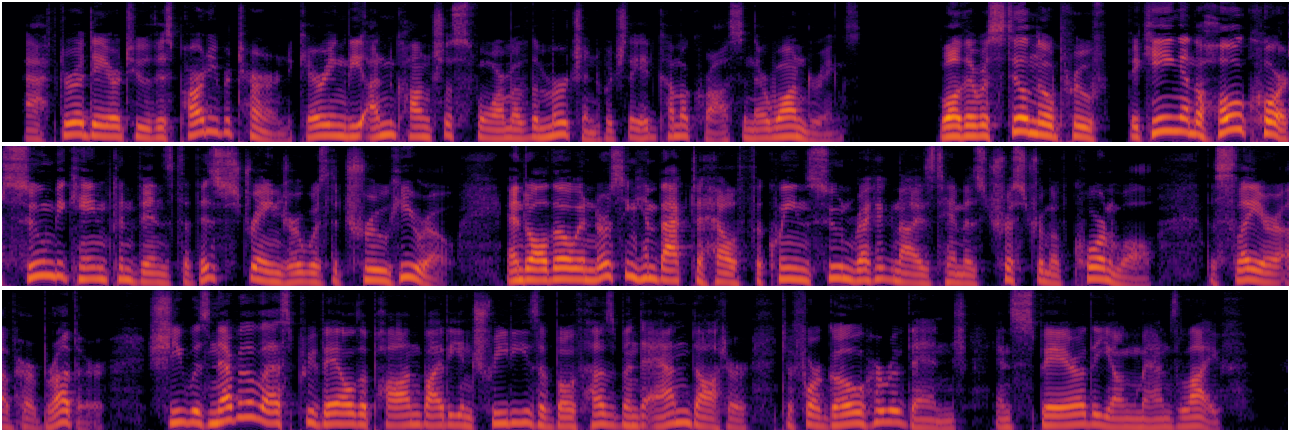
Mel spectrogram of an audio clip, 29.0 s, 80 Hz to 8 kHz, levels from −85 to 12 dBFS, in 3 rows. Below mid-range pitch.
No: medium, 165 Hz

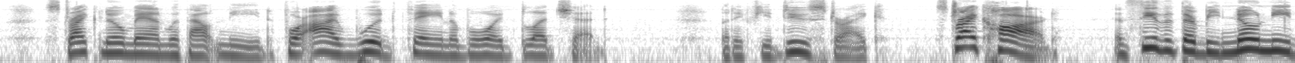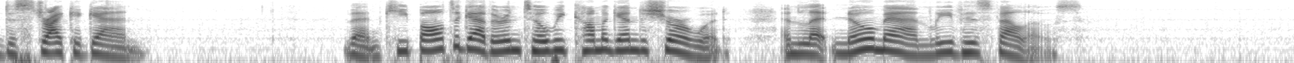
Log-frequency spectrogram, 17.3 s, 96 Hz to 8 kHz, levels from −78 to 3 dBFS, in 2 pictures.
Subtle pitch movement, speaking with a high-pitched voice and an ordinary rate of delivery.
No: average, 5.3 semitones; high, 200 Hz; average, 155 wpm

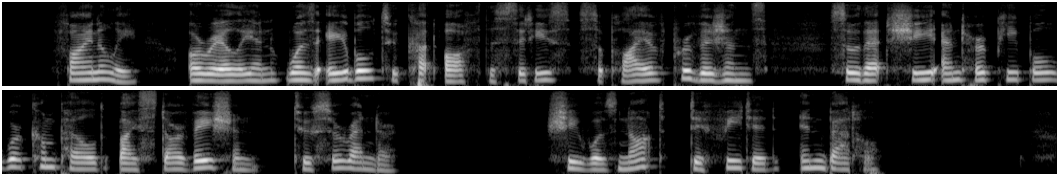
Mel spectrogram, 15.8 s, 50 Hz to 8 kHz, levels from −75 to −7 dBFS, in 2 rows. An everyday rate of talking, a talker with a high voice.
No: slow, 120 wpm; high, 195 Hz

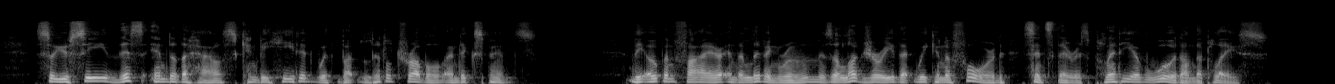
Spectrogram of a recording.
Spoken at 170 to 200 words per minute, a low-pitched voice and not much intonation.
No: average, 180 wpm; low, 110 Hz; average, 4.4 semitones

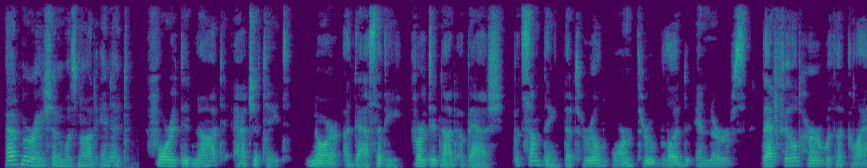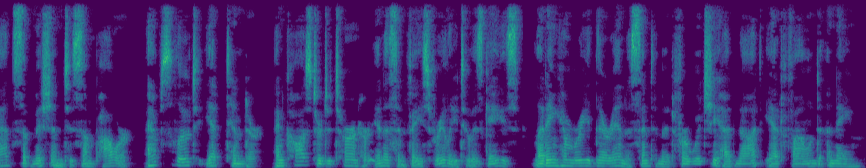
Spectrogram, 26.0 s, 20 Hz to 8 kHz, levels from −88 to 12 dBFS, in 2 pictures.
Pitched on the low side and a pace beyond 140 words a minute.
Yes: low, 130 Hz; average, 150 wpm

